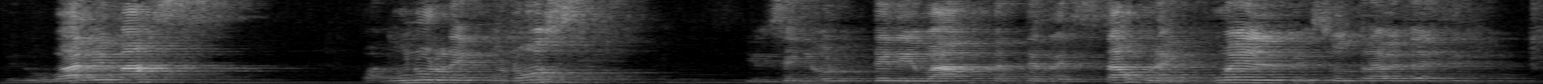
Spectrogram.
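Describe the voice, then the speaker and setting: A woman's voice: medium pitch, a little slow, sharp tone, soft background music. Woman preaching in an echoey church. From Colombia. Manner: emphatic preaching with frequent call-and-response questions to the congregation. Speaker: pastor. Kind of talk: sermon. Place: church sanctuary. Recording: very echoey hall, voice from far off.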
